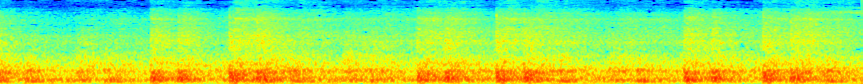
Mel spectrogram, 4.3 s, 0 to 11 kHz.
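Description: Taiwan Railway EMU3000 electric multiple-unit train running past the platform close by: a steady rumble of wheels on the track with a repeated clatter.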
